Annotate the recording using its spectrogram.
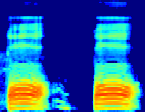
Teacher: നാവിൻ്റെ തലയും മേലെ മുൻപല്ലുകളുടെ മുരടും.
